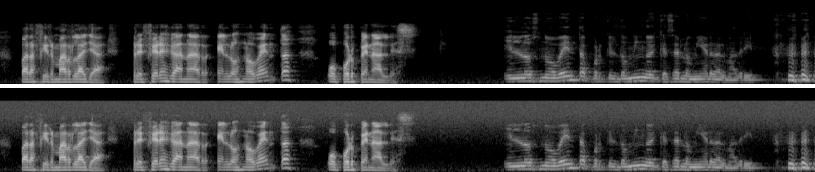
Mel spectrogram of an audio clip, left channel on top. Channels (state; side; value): noise; right; hiss, 11 dB below the sound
